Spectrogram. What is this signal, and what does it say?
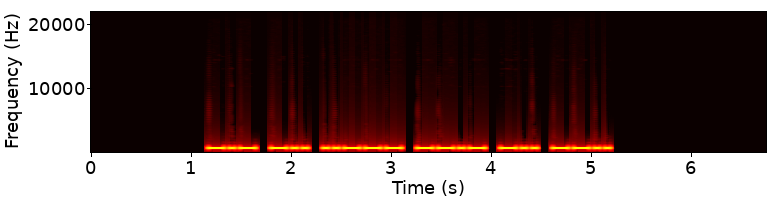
Morse code, heard as a keyed tone, about 23 wpm, 700 Hz. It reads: KD2QDZ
